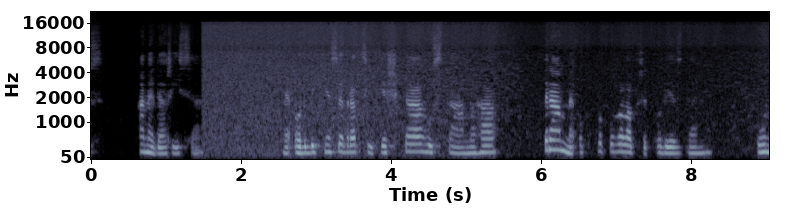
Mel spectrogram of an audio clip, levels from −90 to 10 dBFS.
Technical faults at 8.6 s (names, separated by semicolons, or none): noise suppressor artifacts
